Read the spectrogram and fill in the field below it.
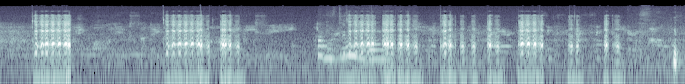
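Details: A domestic cat gives loud, wavering meows that sound strikingly like a goat's bleat.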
